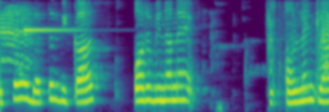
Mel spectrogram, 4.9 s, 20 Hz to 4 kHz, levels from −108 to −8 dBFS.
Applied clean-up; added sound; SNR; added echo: classical method log-MMSE.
